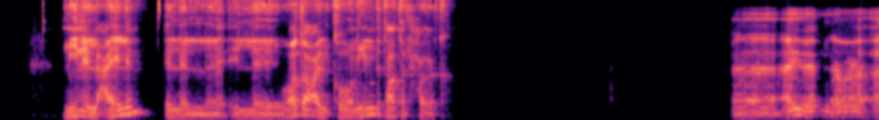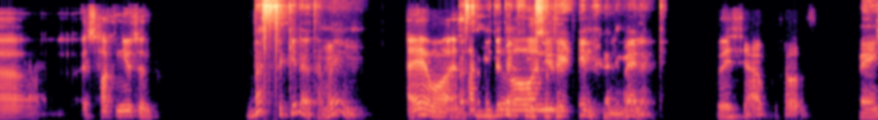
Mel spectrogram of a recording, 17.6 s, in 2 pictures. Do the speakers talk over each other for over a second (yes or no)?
yes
